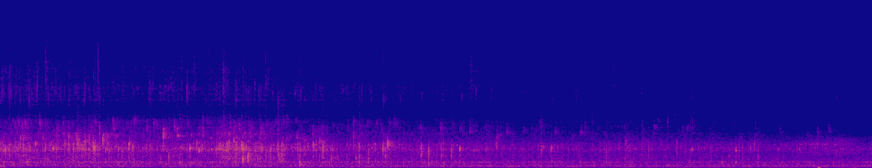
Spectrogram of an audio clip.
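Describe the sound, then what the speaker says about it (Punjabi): Stuffed bitter gourds frying in hot oil in a kadai over medium gas, a continuous bright close sizzle with faint crackles throughout, no talking. "ਹੁਣ ਆਪਾਂ ਕਰੇਲੇ ਪਾਣੇ ਆ ਤੇਲ ਦੇ ਵਿੱਚ"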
